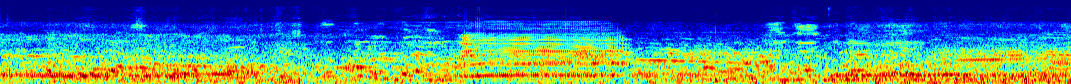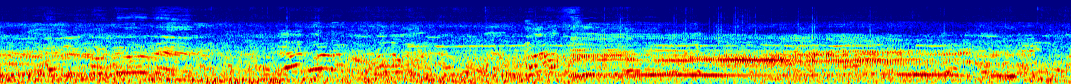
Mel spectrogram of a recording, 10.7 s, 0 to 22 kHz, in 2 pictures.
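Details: Cattle at a market in Cumilla, Bangladesh, on 5 September 2024, where a farmer buys bulls suited for farming. Several drawn-out, arching moos rise and fall across ten seconds over a constant loud crowd murmur and chatter.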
